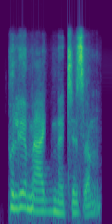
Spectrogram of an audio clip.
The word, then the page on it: Palaeomagnetism: Indian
